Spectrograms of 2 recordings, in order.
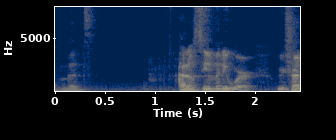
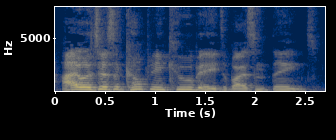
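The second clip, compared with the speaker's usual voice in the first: ordinary talk, nothing marked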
